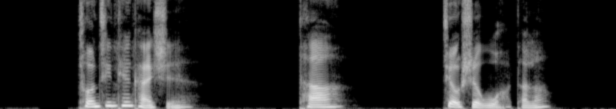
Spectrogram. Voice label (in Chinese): 御姐音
